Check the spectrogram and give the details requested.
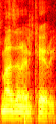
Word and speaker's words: Mazen Al-Khairi: My name is Mazen Al-Khairi, in Arabic, Al-Khairi. Here, because the Kha is difficult to pronounce, it's Mazen Al-Khairi, okay?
